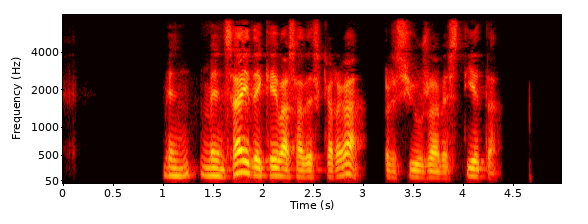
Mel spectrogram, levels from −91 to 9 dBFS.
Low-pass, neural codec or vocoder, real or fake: 7.2 kHz; none; real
